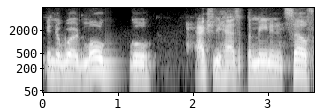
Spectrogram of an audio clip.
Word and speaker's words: Mogel: Mogul, well, the word mogul, which is Mogul, I spell mogul with the pronunciation of the word mogul, which is in the dictionary.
